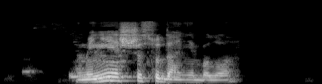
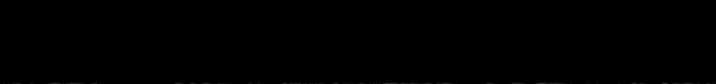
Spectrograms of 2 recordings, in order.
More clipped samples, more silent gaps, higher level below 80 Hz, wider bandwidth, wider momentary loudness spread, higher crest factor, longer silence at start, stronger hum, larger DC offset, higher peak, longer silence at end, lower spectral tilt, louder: neither; neither; first, -56 dBFS vs -80 dBFS; second, 8 kHz vs 16.5 kHz; first, 13 LU vs 1 LU; about the same, 18 dB vs 14 dB; first, 0.25 s vs 0 s; second, none vs 60 Hz at -80 dBFS; neither; first, -2 dBFS vs -52 dBFS; first, 0.85 s vs 0 s; first, -5.5 dB/octave vs -1.5 dB/octave; first, -16 LUFS vs -67 LUFS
